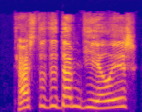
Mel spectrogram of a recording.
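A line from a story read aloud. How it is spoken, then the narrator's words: Squeaky, injured fat boy. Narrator (Russian): Пискнул Санька, тот самый, травмированный вчера толстяк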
